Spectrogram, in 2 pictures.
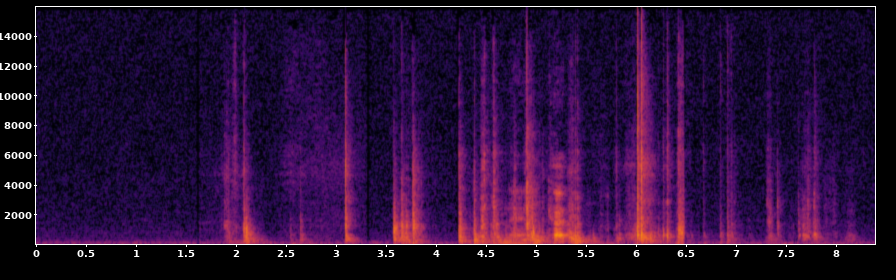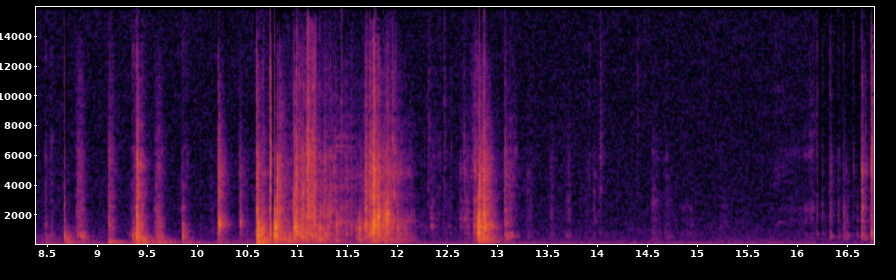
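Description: Scissors cutting stiff clear plastic packaging, the sheet crackling and snapping as it is cut and handled: a run of irregular sharp clicks and crinkles that starts about two seconds in and stops a few seconds before the end.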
